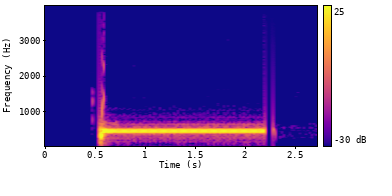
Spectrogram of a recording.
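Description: Steady single-pitched telephone line tone plays while a bank call is being transferred. It holds at one even pitch for under two seconds, with a click at the start and short clicks as it cuts off.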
